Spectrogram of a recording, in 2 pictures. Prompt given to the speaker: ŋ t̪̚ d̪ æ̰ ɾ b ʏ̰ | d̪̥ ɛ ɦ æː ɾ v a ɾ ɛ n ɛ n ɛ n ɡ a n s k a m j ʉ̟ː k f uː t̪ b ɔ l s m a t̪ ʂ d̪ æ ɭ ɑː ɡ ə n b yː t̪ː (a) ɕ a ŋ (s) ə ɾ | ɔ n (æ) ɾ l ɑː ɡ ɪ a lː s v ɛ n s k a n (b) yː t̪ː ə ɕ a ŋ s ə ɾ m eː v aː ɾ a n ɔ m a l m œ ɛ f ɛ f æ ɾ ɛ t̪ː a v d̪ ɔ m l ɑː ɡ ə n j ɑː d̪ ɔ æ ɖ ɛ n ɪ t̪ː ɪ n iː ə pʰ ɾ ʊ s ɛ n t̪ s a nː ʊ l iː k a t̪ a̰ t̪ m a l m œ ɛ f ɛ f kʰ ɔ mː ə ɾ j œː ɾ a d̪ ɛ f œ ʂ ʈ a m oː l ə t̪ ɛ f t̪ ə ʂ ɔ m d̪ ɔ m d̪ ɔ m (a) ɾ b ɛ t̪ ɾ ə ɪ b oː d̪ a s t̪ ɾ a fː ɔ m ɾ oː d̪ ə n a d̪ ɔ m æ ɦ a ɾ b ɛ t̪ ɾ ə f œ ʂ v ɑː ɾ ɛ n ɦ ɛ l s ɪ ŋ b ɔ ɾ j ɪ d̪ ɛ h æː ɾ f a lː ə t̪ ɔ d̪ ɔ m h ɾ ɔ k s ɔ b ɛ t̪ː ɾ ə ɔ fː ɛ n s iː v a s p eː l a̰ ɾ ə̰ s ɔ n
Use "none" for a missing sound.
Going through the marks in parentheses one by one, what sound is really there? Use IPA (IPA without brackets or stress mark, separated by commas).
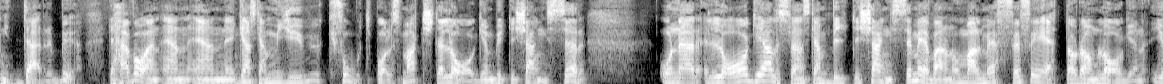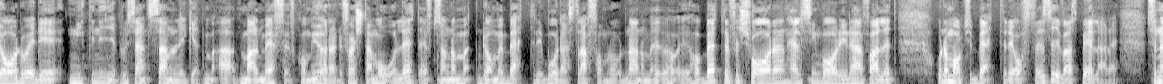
ə, s, æ, b, æ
